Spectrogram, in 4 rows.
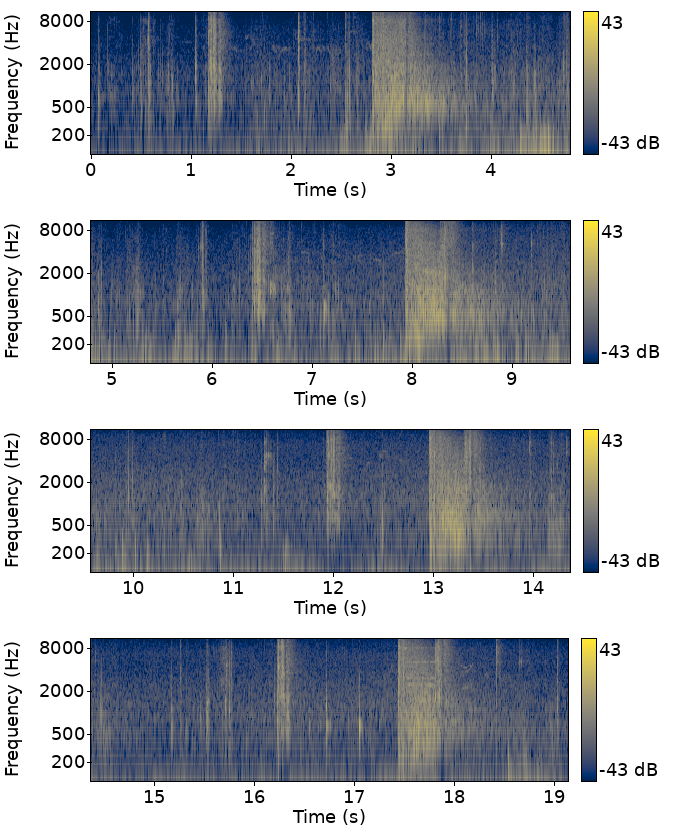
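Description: Four 12-gauge Stoeger pump shotgun shots, roughly five seconds apart, each ringing out after the blast, with smaller clacks between them as the pump is worked and shells are handled.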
